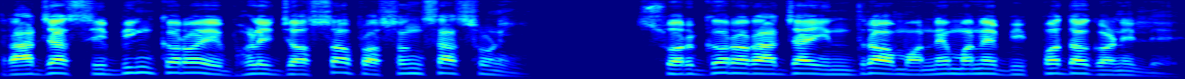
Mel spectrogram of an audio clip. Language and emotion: Odia, neutral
